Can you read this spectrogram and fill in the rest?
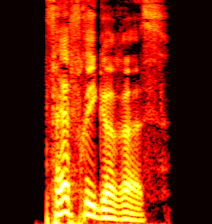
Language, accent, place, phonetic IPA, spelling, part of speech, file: German, Germany, Berlin, [ˈp͡fɛfʁɪɡəʁəs], pfeffrigeres, adjective, De-pfeffrigeres.ogg
- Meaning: strong/mixed nominative/accusative neuter singular comparative degree of pfeffrig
